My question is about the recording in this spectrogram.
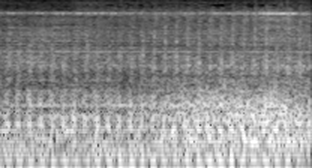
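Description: Helicopter rotor blades beating in a fast, even rhythm, growing louder as the helicopters approach.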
